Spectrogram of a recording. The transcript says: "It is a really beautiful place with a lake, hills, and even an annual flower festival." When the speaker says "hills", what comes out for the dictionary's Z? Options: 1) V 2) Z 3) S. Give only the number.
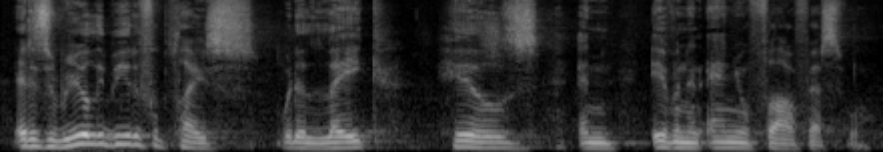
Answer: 2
